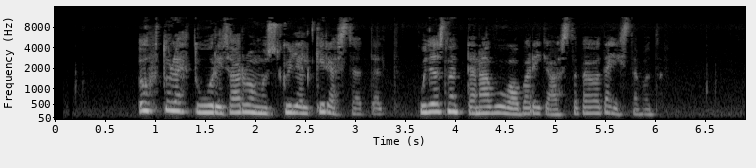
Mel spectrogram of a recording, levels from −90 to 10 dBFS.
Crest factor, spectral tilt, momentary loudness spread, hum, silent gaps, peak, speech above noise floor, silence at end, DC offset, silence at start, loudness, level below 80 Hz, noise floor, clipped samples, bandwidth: 16 dB; -4.5 dB/octave; 15 LU; none; none; -14 dBFS; 39 dB; 0.9 s; under 0.1%; 0.85 s; -29 LUFS; -80 dBFS; -68 dBFS; under 0.1%; 11.5 kHz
